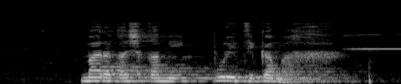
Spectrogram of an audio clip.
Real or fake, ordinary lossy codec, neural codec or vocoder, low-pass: real; MP3, 96 kbps; none; 7.2 kHz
